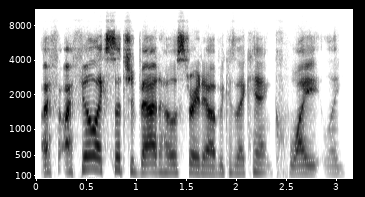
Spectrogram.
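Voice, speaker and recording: A man with a slightly high voice chats casually as a podcast host. He gropes for his point in a halting, self-deprecating ramble. The sound is very dry and a little dull. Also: pushed and bright, no room sound. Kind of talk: casual review chat.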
